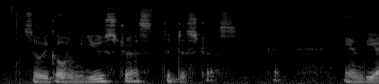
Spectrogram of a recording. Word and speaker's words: eustress: a thing as good stress and it is pronounced eustress e-u-s-t-r-e-s-s right so the idea here is that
